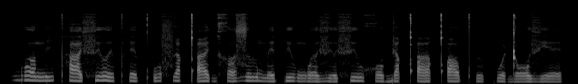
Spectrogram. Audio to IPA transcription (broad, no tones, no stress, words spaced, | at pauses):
ɡʷʌn̪ipʰa fʲoɪ̯pʰekʷʼʌfi qʼeɡxʌ zɯme pʲuŋʷeə̯vʲo fʲuxobʲɯ qʼɯ qʼopʰɯkʷɯ ɖovʲe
